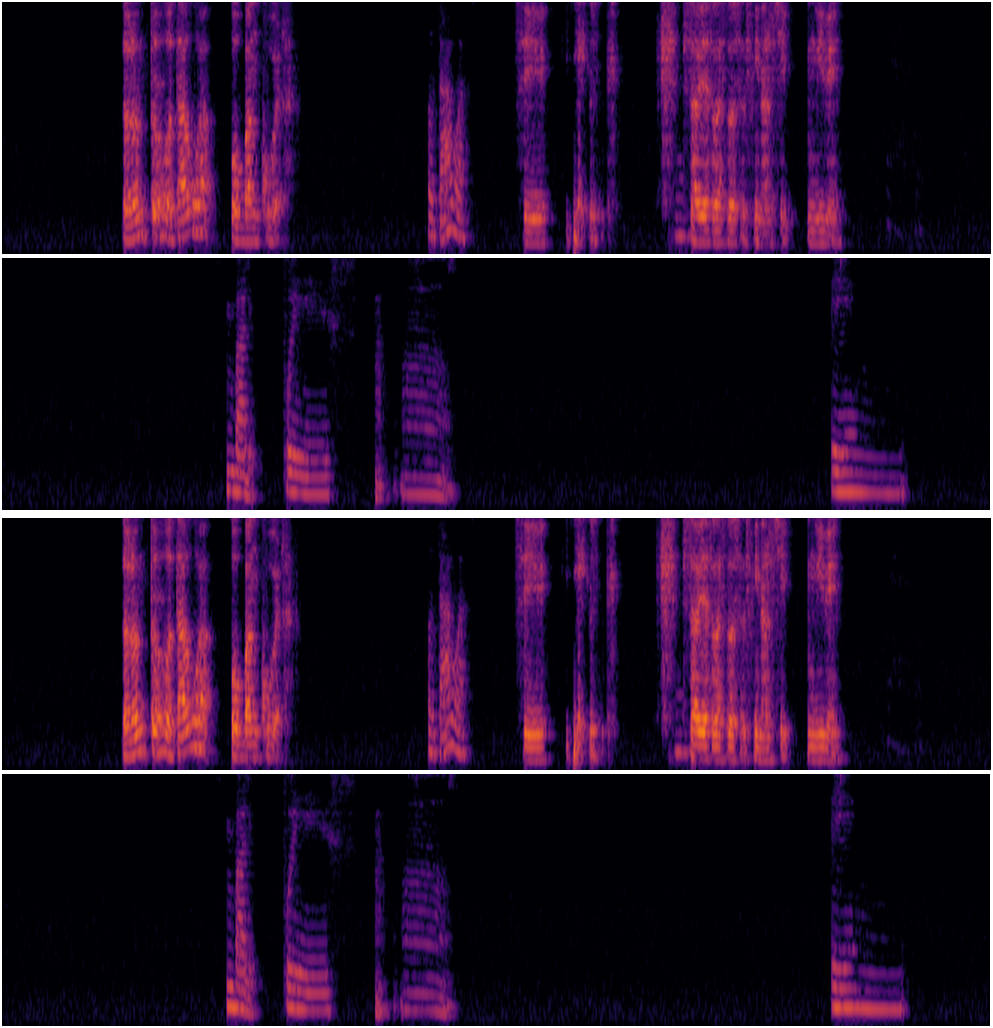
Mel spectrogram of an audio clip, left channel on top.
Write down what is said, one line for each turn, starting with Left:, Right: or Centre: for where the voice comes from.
Right: ¿Toronto,
Centre: me estás
Right: Ottawa
Centre: como
Right: o Vancouver?
Centre: Ottawa.
Right: Sí, <laughs>
Centre: Claro.
Right: sabías las dos al final, sí. Muy bien.
Centre: Vale, pues... mm, mm. Em,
